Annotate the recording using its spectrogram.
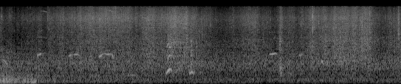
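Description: Puppies giving a handful of short, high squeaks, over a steady rustling of grass and handling noise.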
